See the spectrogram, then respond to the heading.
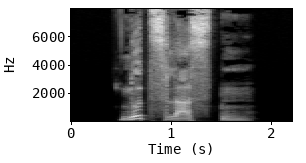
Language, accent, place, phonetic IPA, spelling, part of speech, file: German, Germany, Berlin, [ˈnʊt͡sˌlastn̩], Nutzlasten, noun, De-Nutzlasten.ogg
- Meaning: plural of Nutzlast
